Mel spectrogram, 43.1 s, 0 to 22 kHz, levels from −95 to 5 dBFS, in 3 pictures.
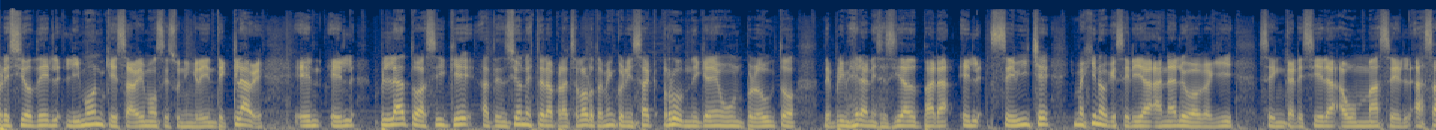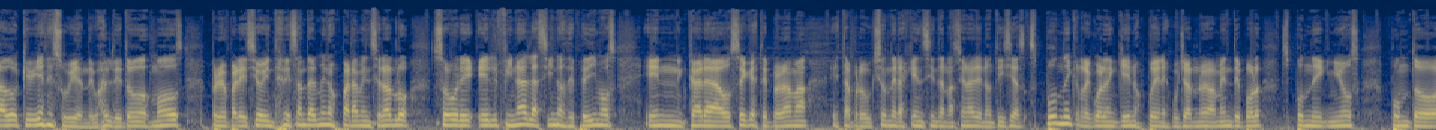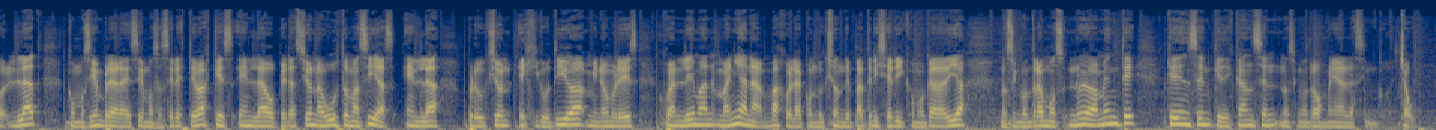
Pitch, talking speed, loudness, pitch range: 145 Hz, 185 wpm, -21 LUFS, 130-160 Hz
